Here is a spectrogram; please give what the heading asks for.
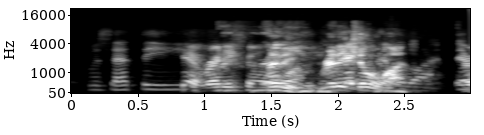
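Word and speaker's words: Reddy Kilowatt: And I remembered Small World, and I remember I'm going to say his name wrong, but I think it was Eddie Kilowatt. Was that the yeah, Ready Ready, Kilowatt.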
